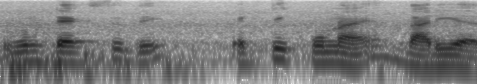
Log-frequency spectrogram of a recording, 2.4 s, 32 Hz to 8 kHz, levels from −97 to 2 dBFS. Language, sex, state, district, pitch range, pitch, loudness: Bengali, male, West Bengal, Kolkata, 130-160 Hz, 135 Hz, -20 LUFS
